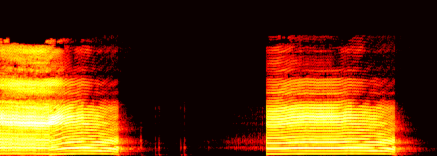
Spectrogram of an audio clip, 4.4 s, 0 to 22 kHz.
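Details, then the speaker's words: Water-damaged Panasonic RF-562 battery portable radio, first switch-on after reassembly: two loud, steady howls with stacked tones, each about a second long. The amplifier circuit is faulty; the capacitors were found leaky or out of spec. "we have we have something wrong in the amplifier circuit yeah so I will have to did disassemble it once again"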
